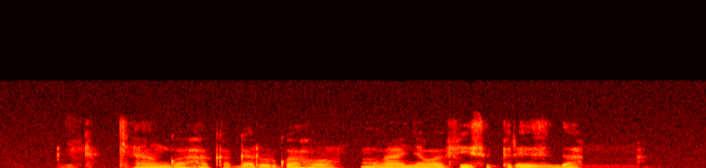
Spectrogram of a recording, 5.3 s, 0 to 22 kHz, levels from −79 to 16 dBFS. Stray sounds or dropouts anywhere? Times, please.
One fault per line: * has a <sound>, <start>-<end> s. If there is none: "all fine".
all fine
